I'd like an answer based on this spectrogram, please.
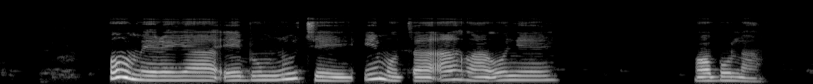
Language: Igbo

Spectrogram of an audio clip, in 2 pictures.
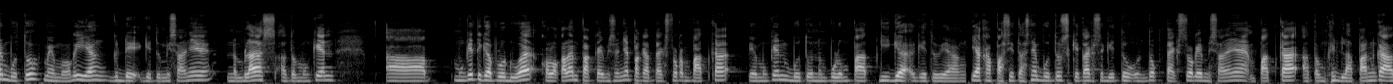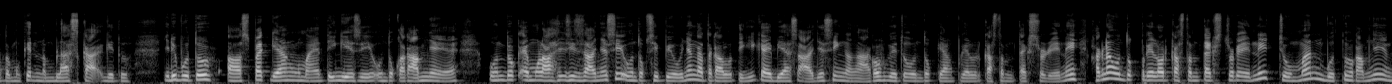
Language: Indonesian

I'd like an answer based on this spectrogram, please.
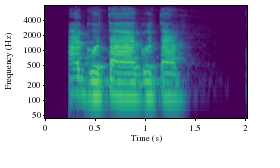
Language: Igbo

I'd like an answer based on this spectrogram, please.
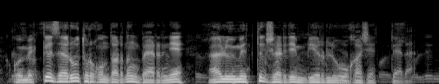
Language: Kazakh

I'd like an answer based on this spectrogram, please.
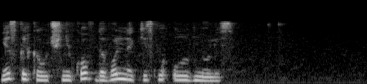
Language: Russian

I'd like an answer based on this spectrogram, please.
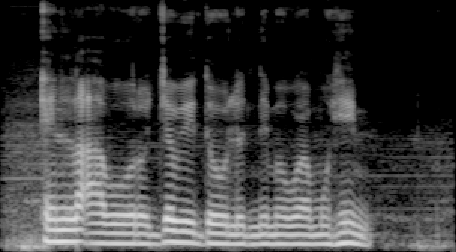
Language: Somali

